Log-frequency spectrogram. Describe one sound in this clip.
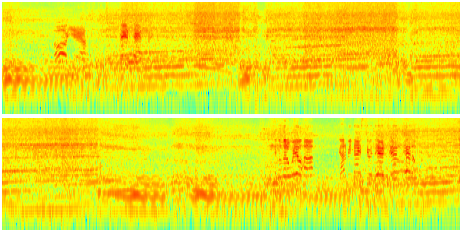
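Tyres squeal briefly through corners.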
